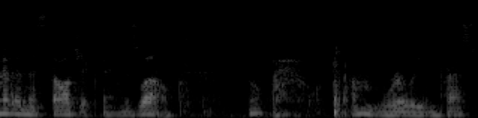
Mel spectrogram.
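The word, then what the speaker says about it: Oui: juicy couture fragrance called we o-u-i we oi is what it looks like but i think it's called we just how you pronounce it we if it's oi then i'm wrong but i call it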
